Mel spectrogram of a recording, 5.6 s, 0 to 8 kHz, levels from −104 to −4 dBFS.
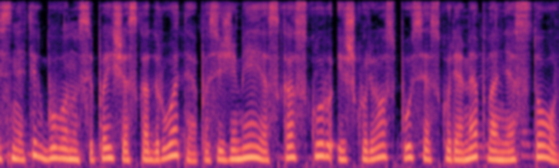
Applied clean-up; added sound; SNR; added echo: none; none; none; none.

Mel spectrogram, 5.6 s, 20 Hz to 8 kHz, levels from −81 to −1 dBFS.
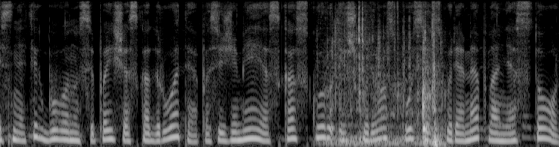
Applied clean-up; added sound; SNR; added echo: none; Drawer open or close; 2 dB; none.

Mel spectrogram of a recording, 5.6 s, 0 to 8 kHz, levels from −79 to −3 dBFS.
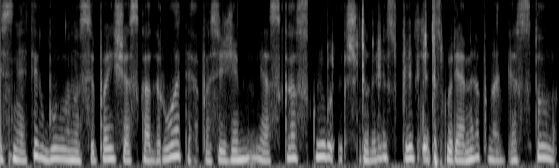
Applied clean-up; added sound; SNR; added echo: neural diffusion model UNIVERSE++.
